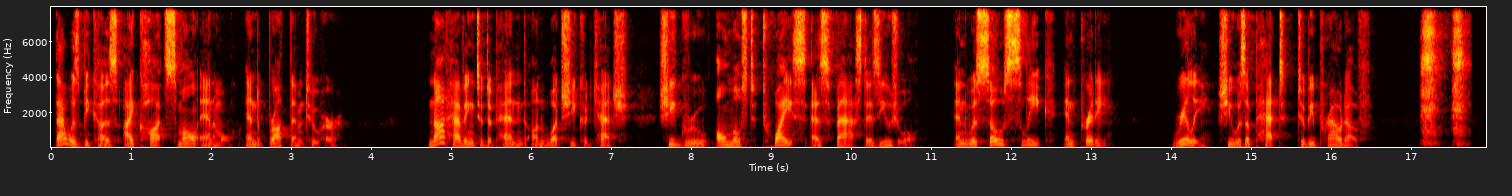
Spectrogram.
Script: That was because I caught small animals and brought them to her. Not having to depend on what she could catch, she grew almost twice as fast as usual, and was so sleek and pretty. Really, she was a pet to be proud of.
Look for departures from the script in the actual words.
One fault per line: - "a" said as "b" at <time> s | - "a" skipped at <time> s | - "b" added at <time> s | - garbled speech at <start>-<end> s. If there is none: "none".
- "animals" said as "animal" at 1.9 s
